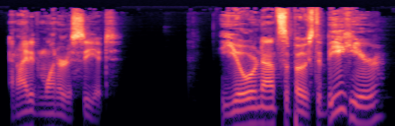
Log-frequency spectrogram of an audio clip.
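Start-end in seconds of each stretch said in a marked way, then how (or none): 2.2-3.9 cheerful robot pony voice, higher and slow; chirpy machine scolding an intruder; mechanical Pinkie Pie. A narrator's reading. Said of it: "sounded disturbingly like a mechanical Pinkie Pie".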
